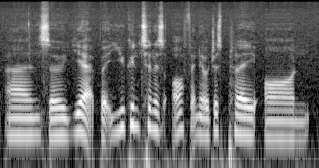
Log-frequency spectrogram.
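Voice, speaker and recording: Guy doing a casual screen tutorial, really mellow voice, bit rambly, faint hiss on the mic. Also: medium pitch, measured pace, vocal fry. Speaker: tutorial presenter. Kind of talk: casual screen-recorded software tutorial, improvised. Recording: hissy home microphone recording.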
